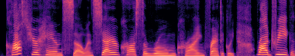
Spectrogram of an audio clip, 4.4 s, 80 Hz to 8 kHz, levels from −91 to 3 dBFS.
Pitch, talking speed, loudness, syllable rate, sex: 255 Hz, 165 wpm, -18 LUFS, 5.1 syllables/s, female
